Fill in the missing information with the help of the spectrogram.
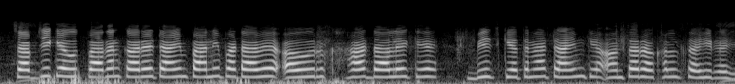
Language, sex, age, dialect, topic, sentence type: Bhojpuri, female, 18-24, Southern / Standard, agriculture, question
